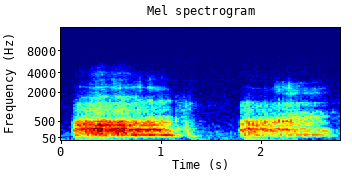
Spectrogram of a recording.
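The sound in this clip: Lion growling as a sound effect in a children's story: two long, deep, rumbling growls, each about a second, separated by a short pause, with no talk.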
